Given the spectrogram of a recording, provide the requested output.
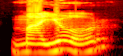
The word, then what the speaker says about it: mayor: my your main oh okay let's repeat this my your main or I realized that my or is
